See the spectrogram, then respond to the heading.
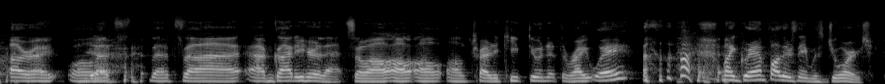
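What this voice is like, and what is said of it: Canadian accent. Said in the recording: “I am Canadian and, my accent, comes through at times”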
